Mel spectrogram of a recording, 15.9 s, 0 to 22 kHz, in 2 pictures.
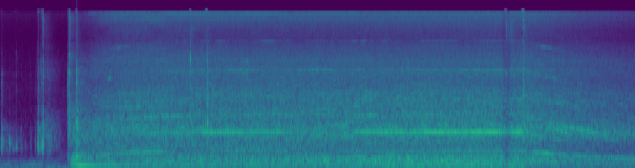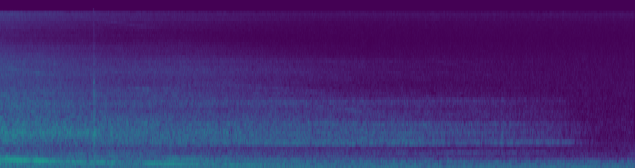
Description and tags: Vacuum Cleaner 2
Vacuum cleaner in action. Various sounds.
Recorded with Edirol R-1 & Sennheiser e185S.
